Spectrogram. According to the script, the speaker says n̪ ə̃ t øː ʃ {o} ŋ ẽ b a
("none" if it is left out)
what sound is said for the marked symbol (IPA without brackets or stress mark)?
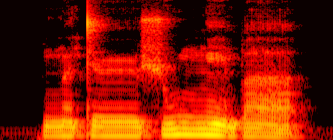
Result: u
